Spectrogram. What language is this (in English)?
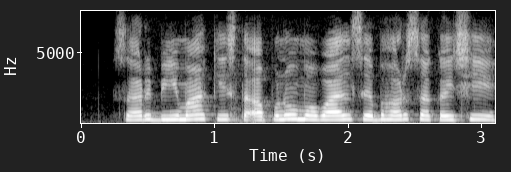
Maithili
